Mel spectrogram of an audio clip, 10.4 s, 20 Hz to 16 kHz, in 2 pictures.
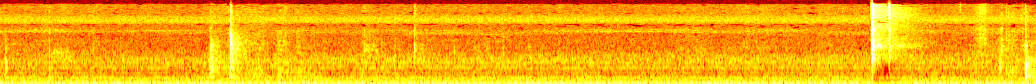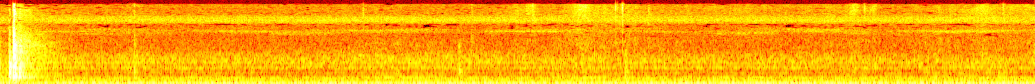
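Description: Small plastic housing of a USB-C to 3.5 mm headphone adapter being pried apart by hand: a few faint clicks, then one sharp snap a little past four seconds in as the housing gives, over a steady low hum.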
